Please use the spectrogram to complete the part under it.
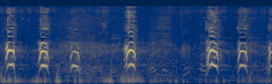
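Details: A Border Collie mix named Betsy, worked up on herding endorphins, barks at a flying kite: a quick run of about eight bright, yelping barks, some paired close together, with soft rustling and low background sounds between them.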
